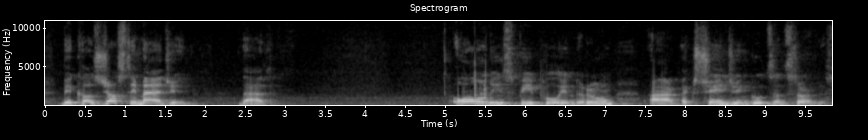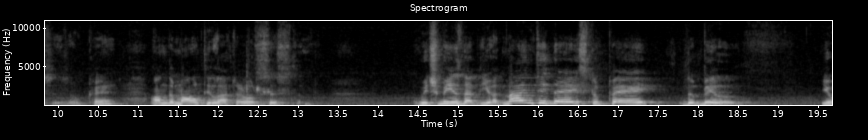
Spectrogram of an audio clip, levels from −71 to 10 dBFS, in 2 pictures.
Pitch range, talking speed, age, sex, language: 180-235 Hz, 100 wpm, 60-79, male, English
